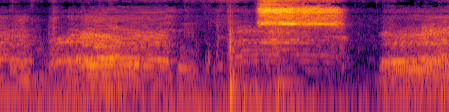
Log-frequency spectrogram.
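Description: Sheep on a sheep farm bleat loudly and close by, one long wavering call after another, with a brief rustle and a high squeak between them.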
